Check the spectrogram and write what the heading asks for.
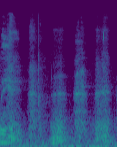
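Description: Near silence: a man's faint breathing in a pause between spoken phrases, over low room tone.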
